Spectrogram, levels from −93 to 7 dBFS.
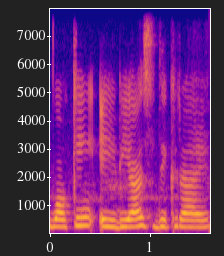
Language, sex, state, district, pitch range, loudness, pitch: Hindi, female, Uttar Pradesh, Jyotiba Phule Nagar, 250-260 Hz, -14 LUFS, 255 Hz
